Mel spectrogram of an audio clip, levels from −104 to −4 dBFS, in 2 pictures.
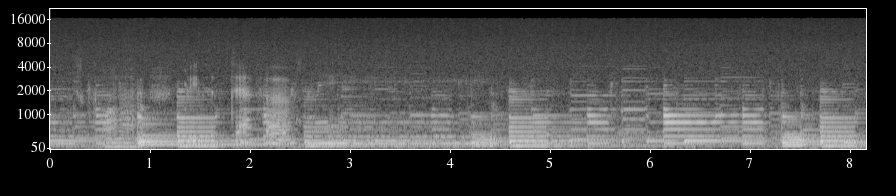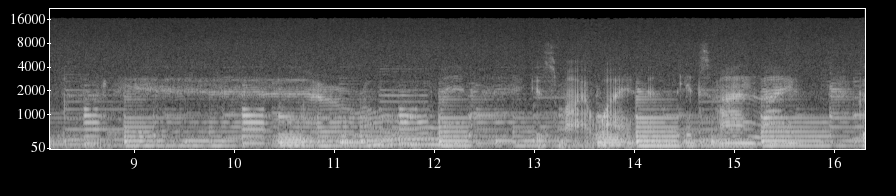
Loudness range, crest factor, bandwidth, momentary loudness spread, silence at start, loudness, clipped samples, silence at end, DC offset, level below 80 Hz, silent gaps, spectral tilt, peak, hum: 3 LU; 20 dB; 17 kHz; 7 LU; 0 s; -31 LUFS; under 0.1%; 0 s; under 0.1%; -58 dBFS; none; -7.5 dB/octave; -10 dBFS; none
